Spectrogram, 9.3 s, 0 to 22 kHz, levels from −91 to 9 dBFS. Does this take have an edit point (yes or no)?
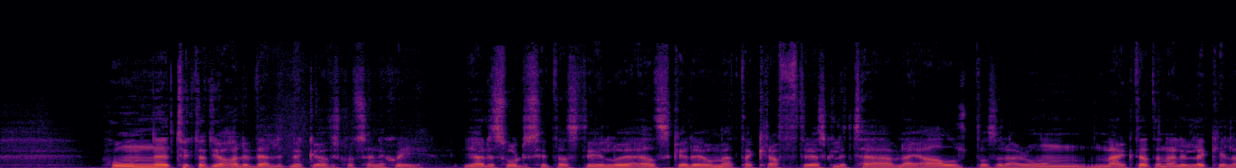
no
